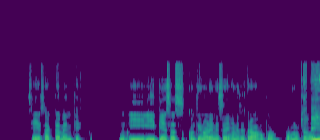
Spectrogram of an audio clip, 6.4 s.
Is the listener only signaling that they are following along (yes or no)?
no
